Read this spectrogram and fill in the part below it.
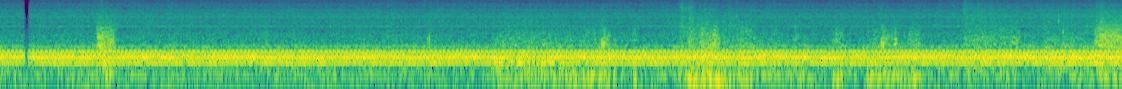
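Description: Tyres bump and thud over uneven grass.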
